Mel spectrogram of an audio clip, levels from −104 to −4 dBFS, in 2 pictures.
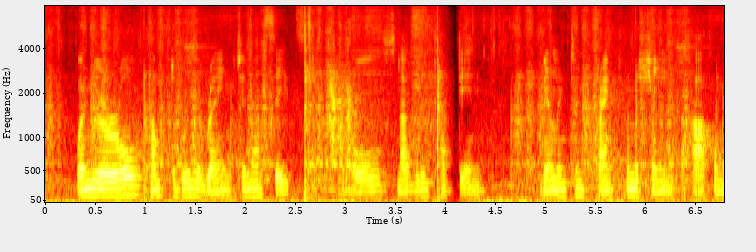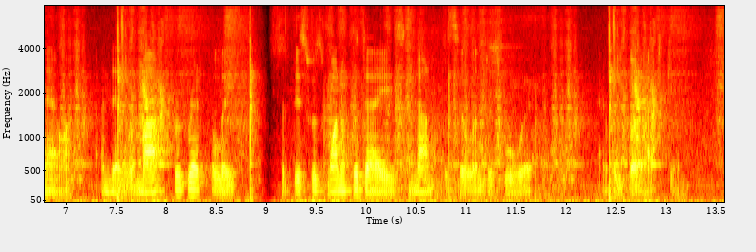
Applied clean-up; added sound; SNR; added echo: none; Writing; 8 dB; none.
